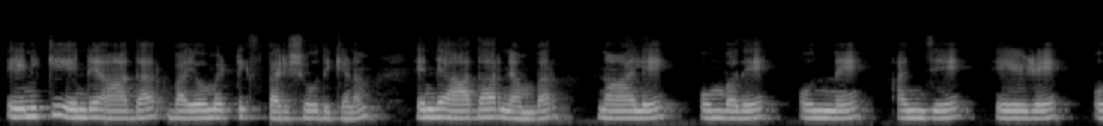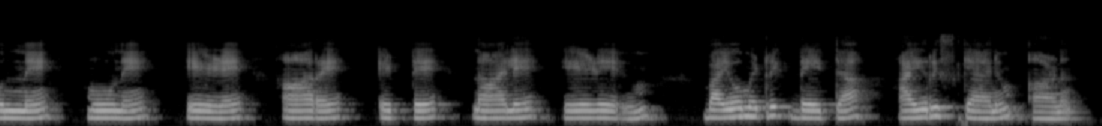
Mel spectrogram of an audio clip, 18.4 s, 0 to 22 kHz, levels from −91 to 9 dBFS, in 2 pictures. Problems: none marked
